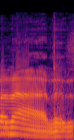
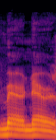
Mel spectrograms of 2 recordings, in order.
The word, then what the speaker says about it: marinara: Marinade. A lot of them say it that way, which is not. It is marinara sauce if you want the proper pronunciation.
